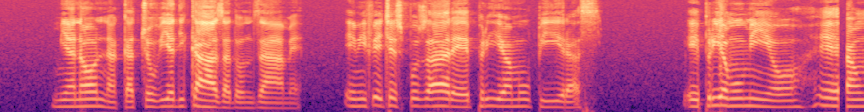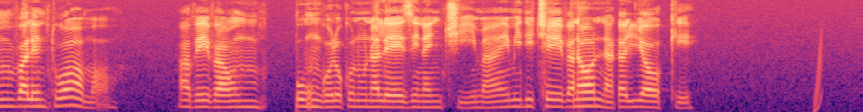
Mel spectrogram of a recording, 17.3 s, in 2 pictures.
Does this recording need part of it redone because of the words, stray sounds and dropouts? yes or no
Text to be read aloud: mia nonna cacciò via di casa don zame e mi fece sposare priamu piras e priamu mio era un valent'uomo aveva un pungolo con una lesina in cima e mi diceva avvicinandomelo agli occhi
yes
